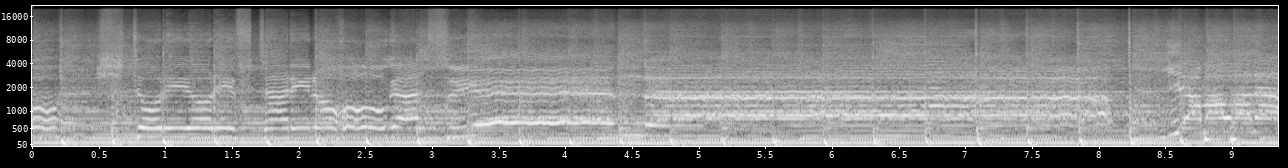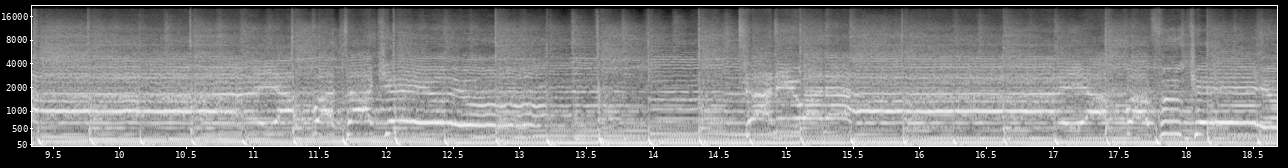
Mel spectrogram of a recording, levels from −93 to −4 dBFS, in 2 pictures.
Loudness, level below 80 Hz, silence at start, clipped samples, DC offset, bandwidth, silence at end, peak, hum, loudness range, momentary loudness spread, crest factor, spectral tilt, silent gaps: -10 LUFS; -22 dBFS; 0 s; under 0.1%; under 0.1%; over 20 kHz; 0 s; 0 dBFS; none; 1 LU; 3 LU; 10 dB; -5 dB/octave; none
